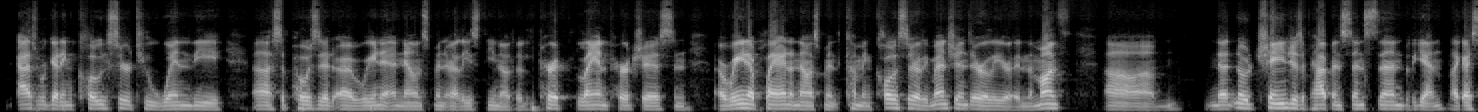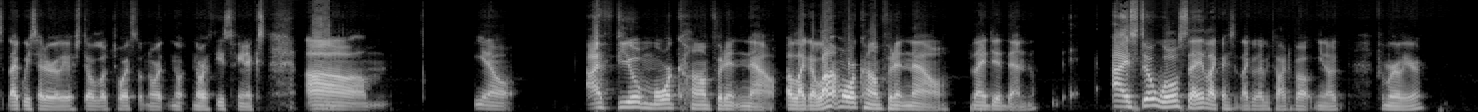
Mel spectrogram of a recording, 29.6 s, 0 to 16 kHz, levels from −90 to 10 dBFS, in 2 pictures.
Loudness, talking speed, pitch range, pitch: -18 LUFS, 180 wpm, 105-130 Hz, 115 Hz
